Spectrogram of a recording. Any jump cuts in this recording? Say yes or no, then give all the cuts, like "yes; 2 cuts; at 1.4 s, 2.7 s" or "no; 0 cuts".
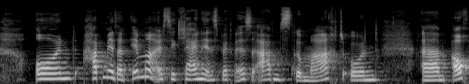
yes; 3 cuts; at 1.1 s, 2.3 s, 2.9 s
